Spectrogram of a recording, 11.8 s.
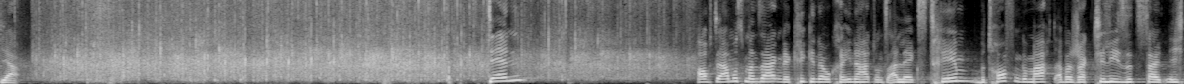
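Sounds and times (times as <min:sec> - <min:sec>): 
speech: 0:00.0 - 0:00.3, 0:04.9 - 0:05.4, 0:07.0 - 0:11.8
audience applause: 0:00.0 - 0:07.0.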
